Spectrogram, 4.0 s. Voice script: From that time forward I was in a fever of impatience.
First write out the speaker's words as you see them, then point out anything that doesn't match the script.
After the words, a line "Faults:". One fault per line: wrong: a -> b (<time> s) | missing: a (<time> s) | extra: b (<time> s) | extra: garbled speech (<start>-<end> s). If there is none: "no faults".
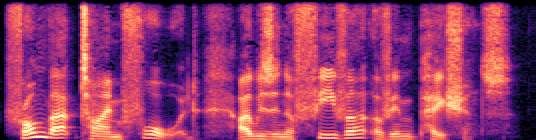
From that time forward I was in a fever of impatience.
Faults:
no faults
